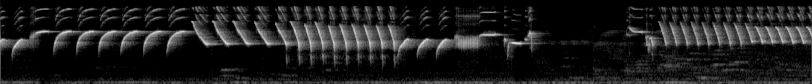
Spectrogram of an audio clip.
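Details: Canary song for coaxing other canaries to sing: evenly spaced swooping whistles, then dense trills and buzzy notes, a one-second silence, and a final fast, steady trill.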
